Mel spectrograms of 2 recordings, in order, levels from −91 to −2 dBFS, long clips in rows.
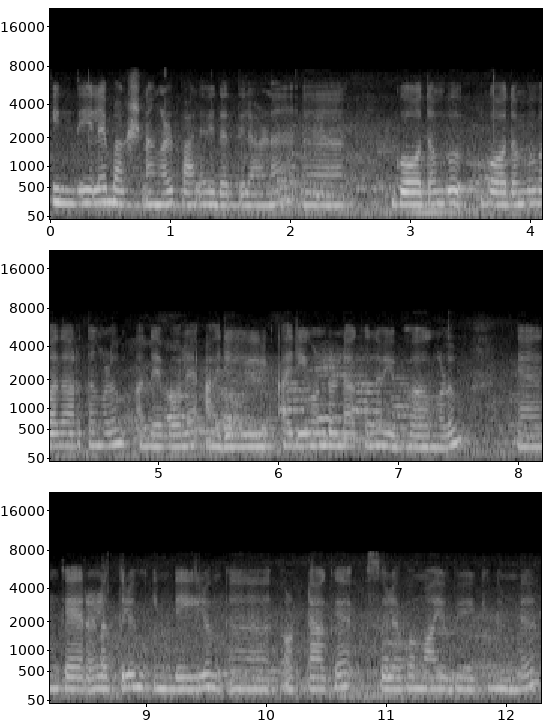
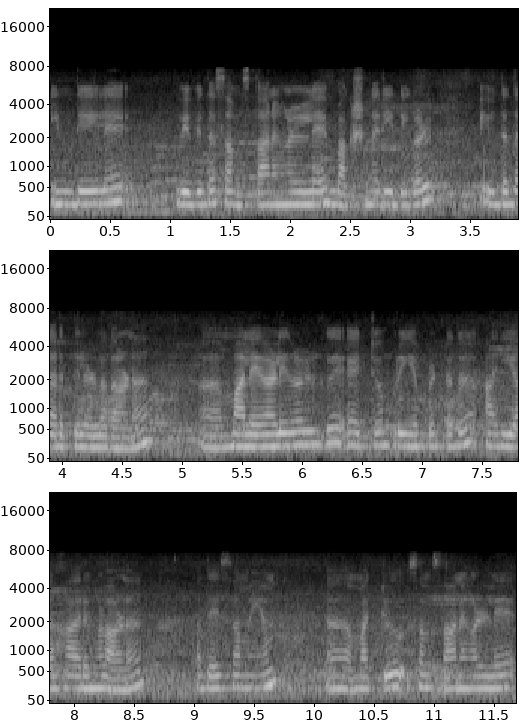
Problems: none marked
